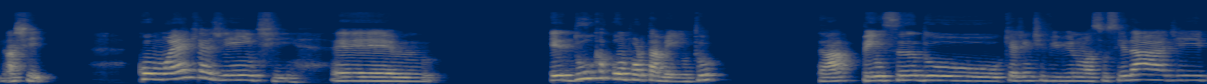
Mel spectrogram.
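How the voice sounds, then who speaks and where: Distant echoey woman telling a story. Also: medium pitch. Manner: animated, acts out quoted dialogue. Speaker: podcast guest asking a question. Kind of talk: conversational storytelling.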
